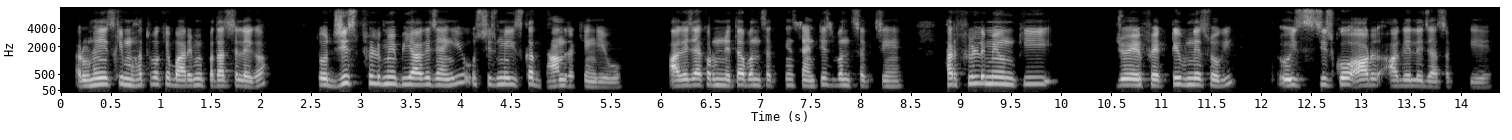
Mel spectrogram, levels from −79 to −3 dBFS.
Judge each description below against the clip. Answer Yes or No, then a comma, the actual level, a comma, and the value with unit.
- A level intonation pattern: No, average, 3.2 semitones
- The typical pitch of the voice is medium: Yes, medium, 170 Hz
